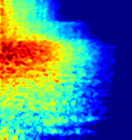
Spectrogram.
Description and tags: This is sound of Pistol Fire.
It is created using camera tripod that bang the floor, and edited in Audacity.
You can use this sound in any game where there is Pistol. For example, mods for Doom.
gun, pistol, shot, weapon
